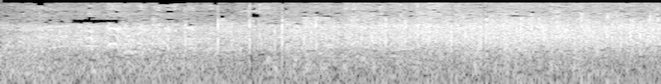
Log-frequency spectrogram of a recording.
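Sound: half-hearted audience clapping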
